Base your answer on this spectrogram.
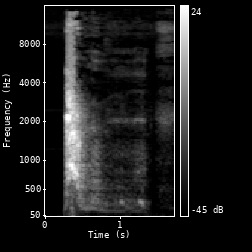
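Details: Puppy making a talking, arguing bark: one loud, harsh bark, then a lower trailing grumble with two small pulses, ending in a brief faint high note.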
